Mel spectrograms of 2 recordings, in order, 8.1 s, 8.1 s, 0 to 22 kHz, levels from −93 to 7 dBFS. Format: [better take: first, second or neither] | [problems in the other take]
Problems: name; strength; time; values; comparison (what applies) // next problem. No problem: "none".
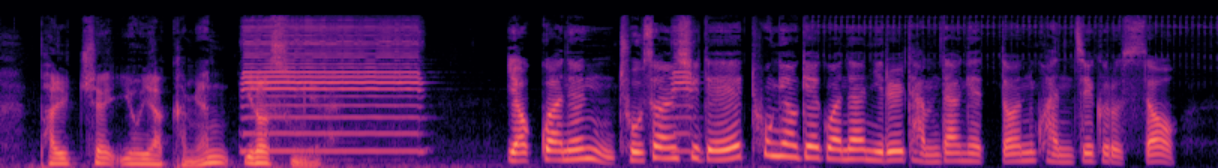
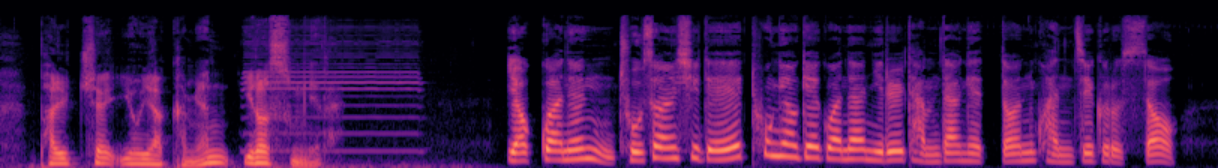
second | traffic noise; loud; throughout; 3 dB below the speech; faint in the second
